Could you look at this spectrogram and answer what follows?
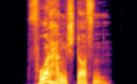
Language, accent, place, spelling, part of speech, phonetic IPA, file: German, Germany, Berlin, Vorhangstoffen, noun, [ˈfoːɐ̯haŋˌʃtɔfn̩], De-Vorhangstoffen.ogg
- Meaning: dative plural of Vorhangstoff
